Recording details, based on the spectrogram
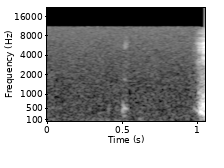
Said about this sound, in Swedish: Jag önskar jag inte behövde hosta så mycket.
